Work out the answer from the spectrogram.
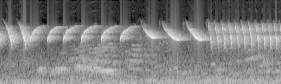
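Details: Clear loud canary song used to train magpie-robins, with a slow series of down-slurred sweeping whistles about three per second, ending in a fast pulsing double-toned trill.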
